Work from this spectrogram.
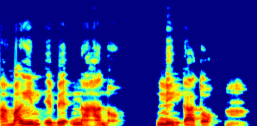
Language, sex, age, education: Igbo, male, 30-45, tertiary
